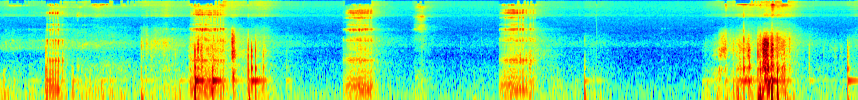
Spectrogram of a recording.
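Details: Cat's noisy, rasping breaths with a faint whistling edge; wheezing.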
